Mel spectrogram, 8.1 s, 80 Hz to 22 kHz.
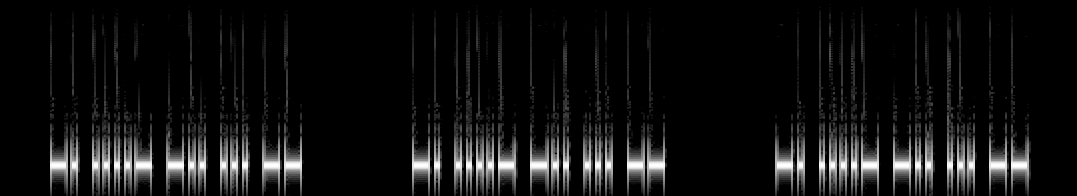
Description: Morse code, heard as a keyed tone, about 30 wpm, 700 Hz. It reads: N4DSM N4DSM N4DSM
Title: USA Call Signs - 5 Characters - Repeated 3x - 30wpm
